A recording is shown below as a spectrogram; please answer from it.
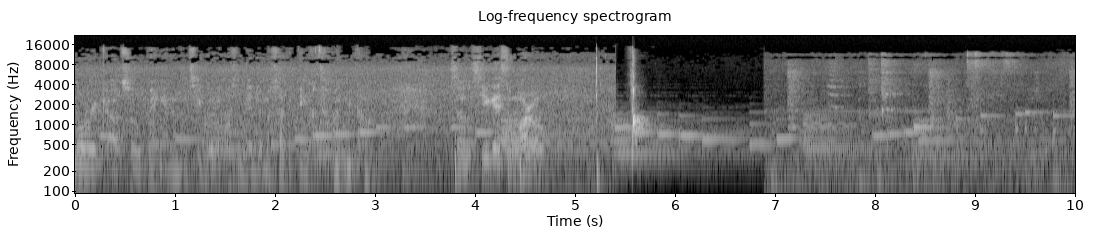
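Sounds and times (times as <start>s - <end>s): background music: 0.0s - 10.0s
rising pop sound effect: 5.4s - 6.0s.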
